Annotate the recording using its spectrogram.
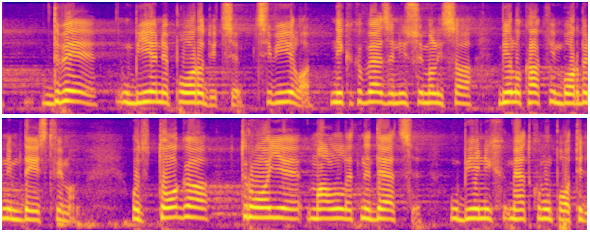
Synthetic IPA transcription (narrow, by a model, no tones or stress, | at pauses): d̪ʋeː | ubijene̞poɾod̪it̪set̪siʋiːlˠa̰nikakʋeʋezeniːsuimalisa | biːlˠo̞kakʋimbo̞ɾbenimd̪ejst̪ʋima̰ | od̪t̪oɡat̪ɾojemalolet̪ne̞d̪et̪se | ubijenixmet̪komupot̪iʎ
